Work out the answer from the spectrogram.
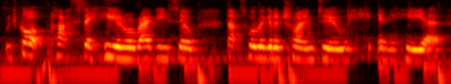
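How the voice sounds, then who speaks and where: A woman vlogging casually about renovating her living room, chatty and rambling, her voice croaky from dust. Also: fairly high pitch, fairly even intonation, moderate pace, a bit bright, faint music behind. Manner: chatty, rambling, laughs often. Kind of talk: casual chatty vlog to camera.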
